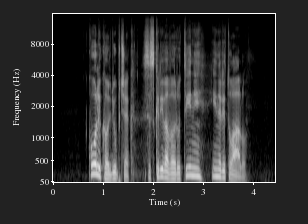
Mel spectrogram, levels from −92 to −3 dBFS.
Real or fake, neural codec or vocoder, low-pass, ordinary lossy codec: real; none; 14.4 kHz; none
